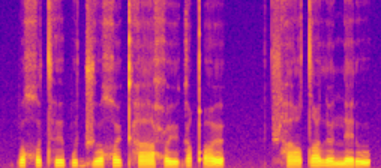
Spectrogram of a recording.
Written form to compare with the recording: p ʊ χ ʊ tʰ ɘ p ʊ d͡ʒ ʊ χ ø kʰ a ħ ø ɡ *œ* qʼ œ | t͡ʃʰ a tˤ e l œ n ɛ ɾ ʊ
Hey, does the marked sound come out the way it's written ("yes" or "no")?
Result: yes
